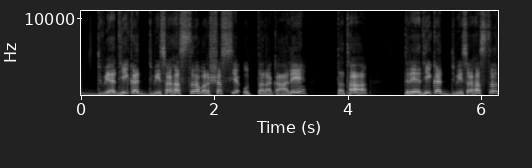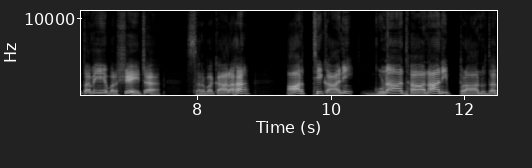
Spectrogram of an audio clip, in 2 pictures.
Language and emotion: Sanskrit, neutral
